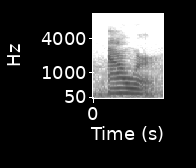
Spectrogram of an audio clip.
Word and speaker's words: hour: Hour. The H is silent, so you basically say hour.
